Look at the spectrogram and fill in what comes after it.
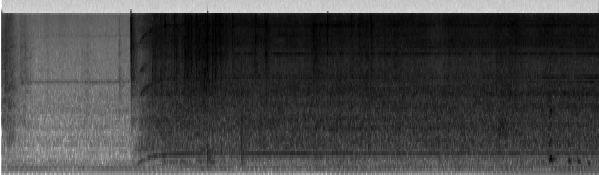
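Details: A vacuum cleaner starts after a quiet opening and runs as a steady roar through the rest, with a faint tone in the background.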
